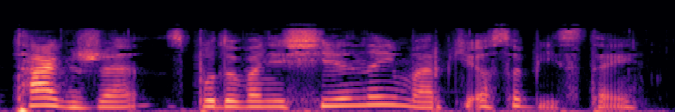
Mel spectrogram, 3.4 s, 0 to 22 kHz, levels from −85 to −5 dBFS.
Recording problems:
garbled, watery; badly

